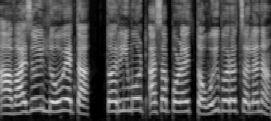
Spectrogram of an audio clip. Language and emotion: Goan Konkani, neutral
